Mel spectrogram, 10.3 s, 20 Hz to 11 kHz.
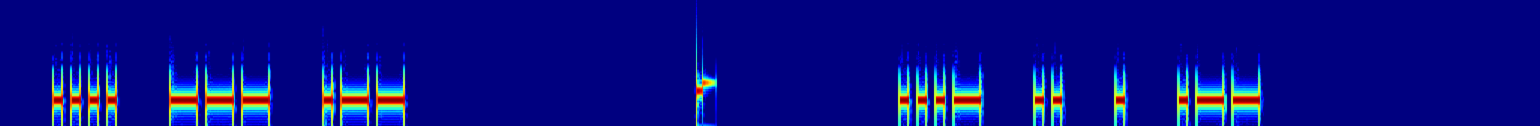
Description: Morse code, heard as a keyed tone, about 20 wpm, spaced as for 14 wpm, 700 Hz. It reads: HOW VIEW
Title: 192 Lesson 31f - Letter v - Words 20wpm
